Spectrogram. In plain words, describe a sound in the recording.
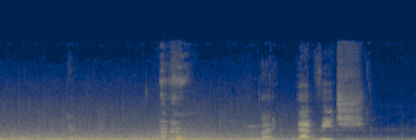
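A fireball roars with a deep rumble.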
